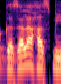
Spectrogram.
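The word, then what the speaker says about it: Ghazala Hashmi: तो यह बनी है गजाला हाशमी। इसको आप गजल हाशमी भी बोल सकते हो और कुछ जगह पर इसका प्रोनाउंसिएशन गजाला हाशमी के रूप में भी होता है।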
